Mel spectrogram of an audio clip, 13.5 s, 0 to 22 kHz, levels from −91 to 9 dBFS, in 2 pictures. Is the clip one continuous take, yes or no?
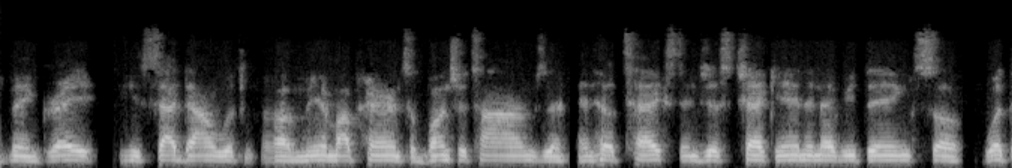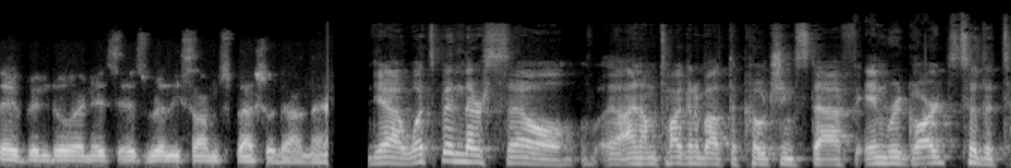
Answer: yes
